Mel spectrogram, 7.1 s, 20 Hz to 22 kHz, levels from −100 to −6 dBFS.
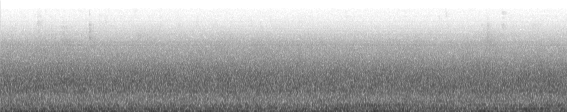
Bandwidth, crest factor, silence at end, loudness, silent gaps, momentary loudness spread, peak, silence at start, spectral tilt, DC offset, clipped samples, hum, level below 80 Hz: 10.5 kHz; 14 dB; 0 s; -35 LUFS; none; 1 LU; -20 dBFS; 0 s; -7 dB/octave; under 0.1%; under 0.1%; none; -40 dBFS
